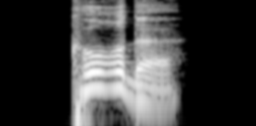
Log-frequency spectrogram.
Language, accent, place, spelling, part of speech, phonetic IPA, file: German, Germany, Berlin, Kurde, noun, [ˈkʊʁdə], De-Kurde.ogg
- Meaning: Kurd (male or of unspecified gender)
